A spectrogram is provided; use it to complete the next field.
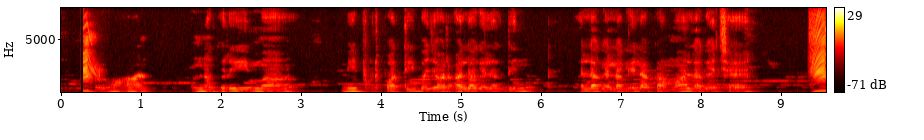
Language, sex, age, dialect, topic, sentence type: Maithili, male, 25-30, Angika, agriculture, statement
